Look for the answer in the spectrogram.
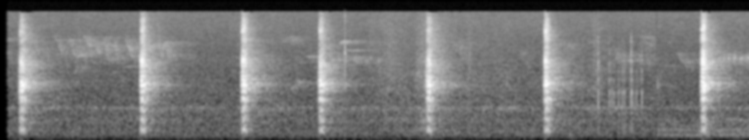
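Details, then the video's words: Langur giving alarm calls: sharp, explosive bark-like blasts, each short and harsh, repeated irregularly every one to two seconds over a quiet background. "Langur alarm call"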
